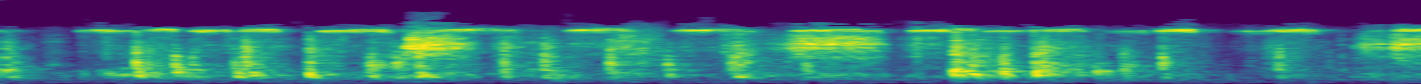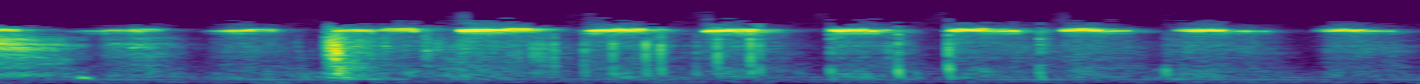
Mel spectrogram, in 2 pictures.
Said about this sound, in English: Help me with this table in front of the door. I don't want to slide it.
